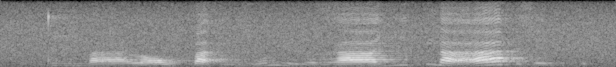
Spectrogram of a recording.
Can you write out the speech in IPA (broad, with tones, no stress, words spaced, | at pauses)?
t̪i˧ma̤ː˨˩lɔ˨˦w ɓa̰˧˨nŋɨ̰˧˥wnɨ̤˨˩ə̯ɣaː˧ ɲə˦˥p̚na̰ː˧˥ | zḛ˧˨ŋʔ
